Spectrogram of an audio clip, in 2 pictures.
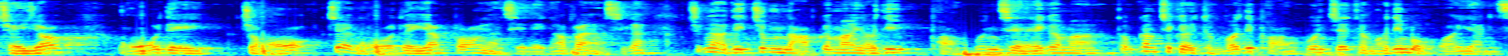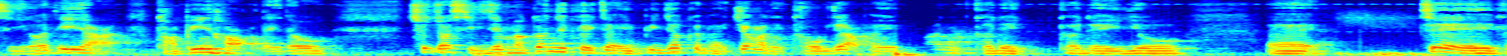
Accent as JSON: {"language": "Cantonese", "country": "China", "said": "咁我話我都係中國人，但我認為。"}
